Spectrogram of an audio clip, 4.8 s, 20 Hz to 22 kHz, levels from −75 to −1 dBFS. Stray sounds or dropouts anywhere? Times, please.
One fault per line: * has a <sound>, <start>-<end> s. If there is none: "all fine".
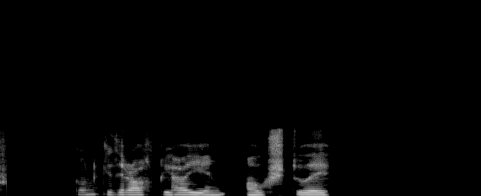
all fine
